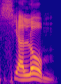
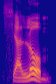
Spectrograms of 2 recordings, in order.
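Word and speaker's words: שָׁלוֹם: kanan 1.0 sebelah kiri yang di sebelah kanan bacanya Sin ada SY misalnya Syalom itu tulisannya Shalom pakai y saudara atau bahasa Inggris pakai hak Syalom nah lalu yang titiknya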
